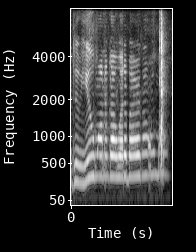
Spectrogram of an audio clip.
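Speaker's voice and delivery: imitating her son. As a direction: parrot the kid's question playfully. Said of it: "He like".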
